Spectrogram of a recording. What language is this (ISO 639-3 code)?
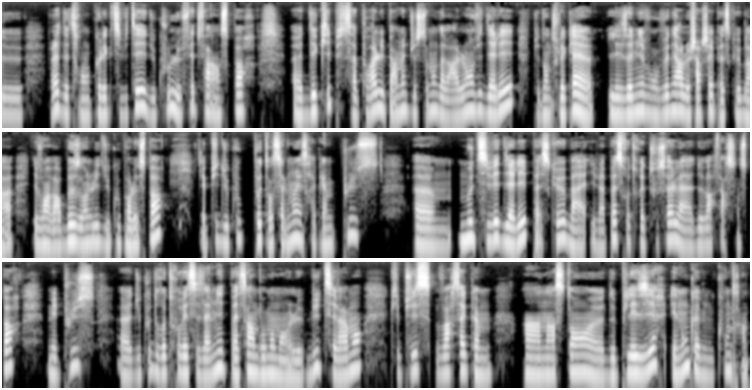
fra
